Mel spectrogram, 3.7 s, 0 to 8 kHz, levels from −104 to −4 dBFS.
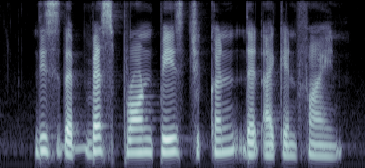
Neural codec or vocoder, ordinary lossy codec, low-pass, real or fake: none; none; none; real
